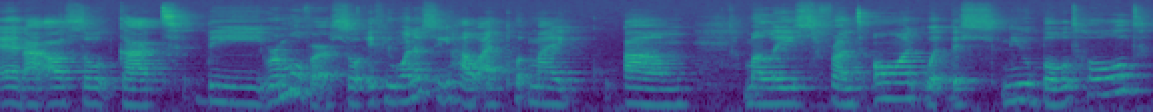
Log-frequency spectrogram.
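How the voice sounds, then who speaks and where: Noticeable background noise fills the clip. Through it, a woman's voice carries audible room echo. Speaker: beauty vlogger. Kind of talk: makeup tutorial.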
